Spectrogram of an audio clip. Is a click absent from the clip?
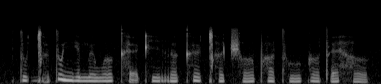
no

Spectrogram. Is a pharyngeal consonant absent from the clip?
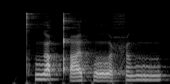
no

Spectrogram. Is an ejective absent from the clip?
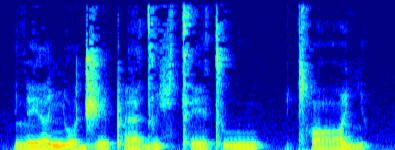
no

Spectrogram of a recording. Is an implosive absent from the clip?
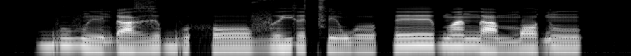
no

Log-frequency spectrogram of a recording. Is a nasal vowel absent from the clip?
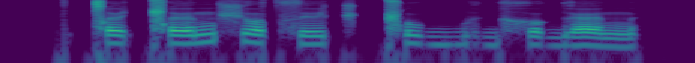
yes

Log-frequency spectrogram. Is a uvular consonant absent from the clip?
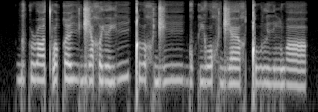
no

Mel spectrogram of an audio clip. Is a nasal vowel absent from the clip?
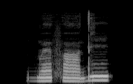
no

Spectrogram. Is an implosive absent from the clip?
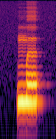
yes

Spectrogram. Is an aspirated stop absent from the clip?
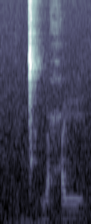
yes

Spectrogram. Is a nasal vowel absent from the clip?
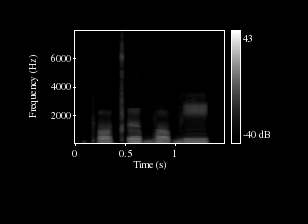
yes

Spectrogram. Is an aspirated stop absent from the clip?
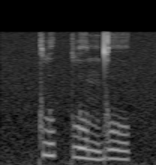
yes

